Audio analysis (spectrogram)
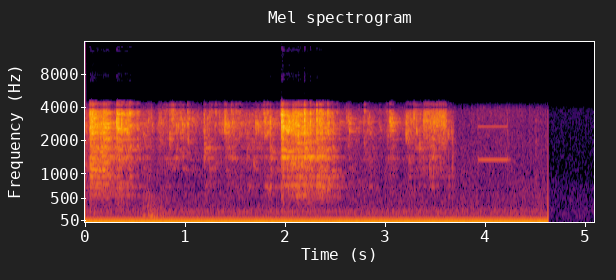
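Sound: washing dishes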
